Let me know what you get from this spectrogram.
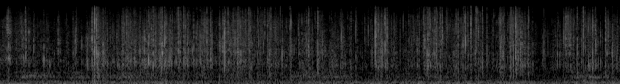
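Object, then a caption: String of dried red chili peppers. A long string of dried, hollow red chili peppers is held up in one hand and crinkled with the fingers of the other. The result is a continuous dry, papery crackling and rustling, bright and crisp, with sharp crunchy bursts throughout.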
